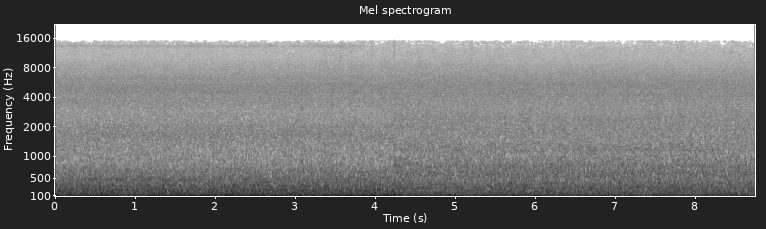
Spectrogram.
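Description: Steady low rumble of an Amtrak passenger train running at speed, heard inside the coach car.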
